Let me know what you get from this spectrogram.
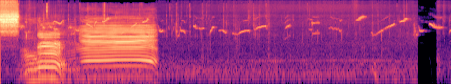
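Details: Cows herded out to green pasture in the morning: a short falling moo followed straight away by a longer, wavering one, then a stretch of busy bird chirping.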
